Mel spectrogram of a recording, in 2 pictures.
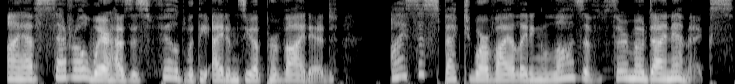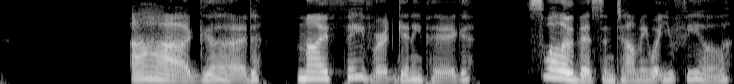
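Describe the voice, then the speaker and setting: Game role, actress: female future scientist, mid-pitched, clinical and emotionless, formal precise diction, close dry booth sound. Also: unhurried, dry recording, lightly acted. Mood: detached, analytical. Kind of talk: scripted video game character lines.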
